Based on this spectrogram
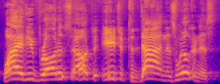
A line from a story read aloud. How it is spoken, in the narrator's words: They whined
